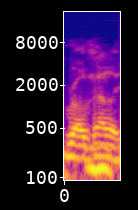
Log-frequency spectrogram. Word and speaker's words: Rovelli: Rovelli is my name. And we actually pronounce the LVX as light, the Gnostic Church of Light.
